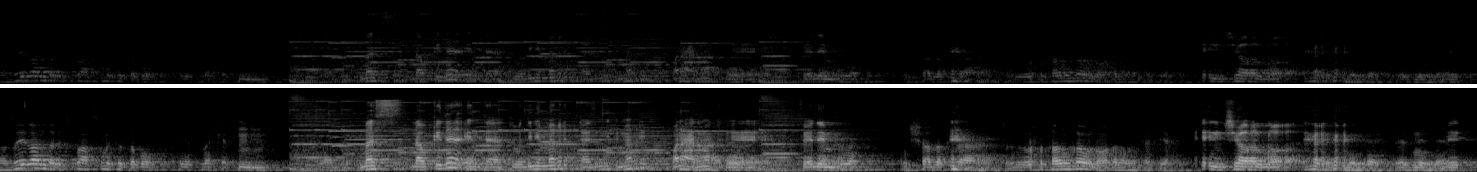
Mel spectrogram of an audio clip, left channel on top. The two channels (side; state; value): left; quieter; 22.2 dB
